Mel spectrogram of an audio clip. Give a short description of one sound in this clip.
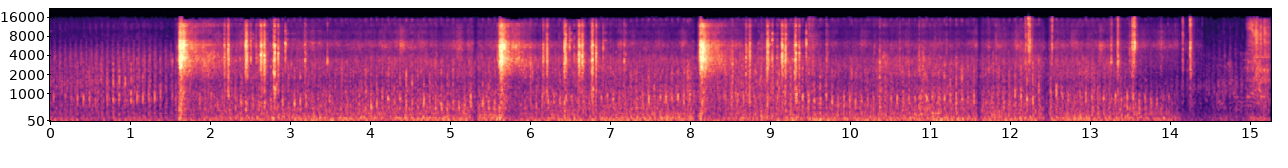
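A helicopter's rotor thuds steadily nearby.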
